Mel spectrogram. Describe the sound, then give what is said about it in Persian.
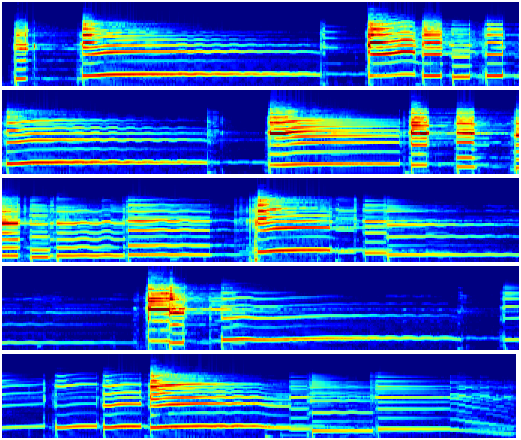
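An electric guitar with a distorted, effects-laden tone demonstrates string bending: sustained notes whose pitch is pushed up and slides back down, several times in a row, between quick picked phrases. No one speaks. “مثلا اگر نوت دو رو دارید به صدا در میارید با بند کردن میتونید اون رو به نوت ر برسونید به نوت دو دیز برسونید و نوت های بالاتر از خودش من اینجا یک بندی رو انجام میدم که متوجه منظورم بشید که دقیقا منظورم از بند کردن چیه”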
